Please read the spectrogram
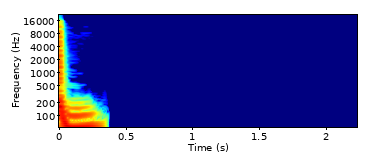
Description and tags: Free Kick drum made with drum synth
